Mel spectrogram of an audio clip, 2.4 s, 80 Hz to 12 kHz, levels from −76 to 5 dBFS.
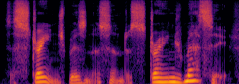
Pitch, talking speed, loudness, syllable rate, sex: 170 Hz, 200 wpm, -19 LUFS, 6.0 syllables/s, female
